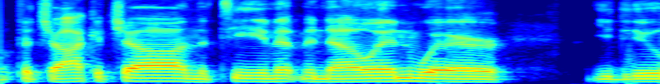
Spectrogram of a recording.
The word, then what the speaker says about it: Minoan: Minoan?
